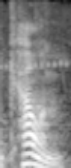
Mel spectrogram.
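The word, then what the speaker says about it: Calum: says by the way you can call me Callum it's the same way as saying Callum but spelled with one L as my mom named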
